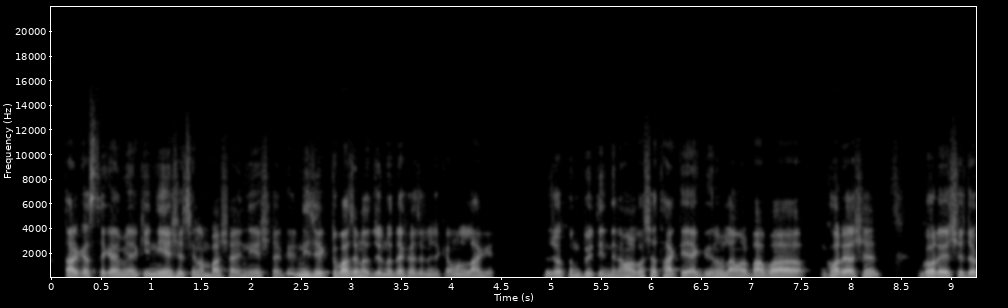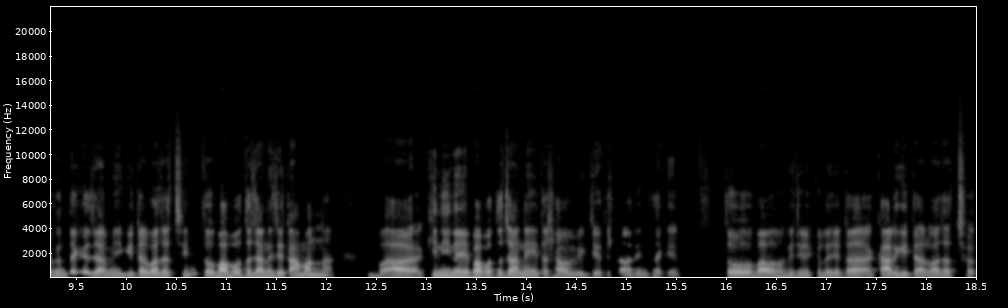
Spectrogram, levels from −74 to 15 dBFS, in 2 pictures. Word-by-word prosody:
তার 140 - +5
কাছ 145 - +1
থেকে 155 -1 0
আমি 145 -1 -3
আরকি 135 +1 -5
নিয়ে 165 +2 +3
এসেছিলাম 125 -7 -3
বাসায়। 120 +8 -2
নিয়ে 150 0 -4
এসে, 150 - -13
আর - - -9 0.2
নিজে 230 0 +2
একটু 220 -3 -6
বাজানোর 165 +2 +3
জন্য, 135 -2 0
দেখার 140 -1 0
জন্য 130 0 -6
যে, 130 - -11
কেমন 135 -1 -4
লাগে? 110 -2 -4 0.6
যখন 165 +5 -2
২ 165 +1 -1
৩ 185 - -2
দিন 190 - -5
আমার 170 -1 +1
বাসায় 160 0 -2
থাকে, 135 +3 0
১ - - -4
দিন 150 +1 -4
হল 155 - -2
আমার 150 -2 -1
বাবা 150 +3 +4 0.5
ঘরে 130 +2 +4
আসে। 185 +8 -3 0.6
ঘরে 150 +2 +5
এসে 155 +1 -3
যখন 150 0 0
দেখে 145 +1 0
যে - - +5
আমি 140 0 -6
গিটার 150 +2 +1
বাজাচ্ছি, 135 +6 0 0.2
তো - - +3
বাবাও 175 +6 +6
তো - - +3
জানে 165 -2 +3
যে - - +3
এটা 135 - +3
আমার 135 0 +2
না। 125 - -4 0.5
বা - - 0 0.4
কিনি 195 -1 0
নাই, 185 -2 +5
বাবা 150 +2 +6
তো - - 0
জানে 145 +1 +3
এটা 135 -2 -5
স্বাভাবিক, 135 +1 -2
যেহেতু 135 0 -6
সারাদিন 135 +2 -4
থাকে। 145 0 -8 0.5
তো - - +1 0.3
বাবা 160 0 +6
আমাকে 175 -1 -6
জিজ্ঞেস 165 -1 -6
করলো 170 -2 -6
যে, - - 0
"এটা 155 -1 +1 0.3
কার 140 0 +4
গিটার 130 -2 -1
বাজাচ্ছ?" 125 0 -2
150 Hz, 230 wpm, -22 LUFS, 135-165 Hz, 0.6 s, বাবাও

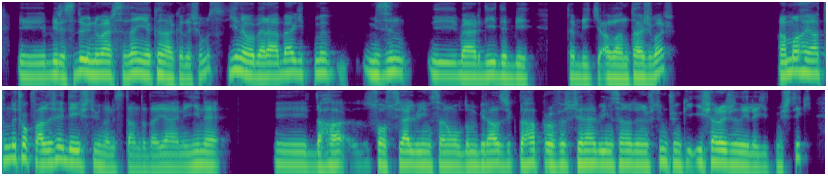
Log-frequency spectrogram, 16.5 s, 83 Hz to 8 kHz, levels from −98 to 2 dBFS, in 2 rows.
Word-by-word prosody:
eee, 145 -1 -2
birisi 150 +1 -1
de - - +7
üniversiteden 160 -2 +3
yakın 160 -1 +2
arkadaşımız. 135 +7 -4
Yine 185 -2 +3
o 150 - +3
beraber 145 +3 +3
gitmemizin, 165 +1 -3
iii, 150 -2 -2
verdiği 140 +1 +2
de 140 -2 -1
bir 130 -2 -3 0.3
tabii 130 -2 -4
ki - - -7
avantaj 135 0 +2
var - - -1 1.0
ama 175 +4 +4
hayatımda 175 +2 +1
çok 200 -2 +1
fazla 145 0 +3
şey 180 0 0
değişti 150 -2 +1
Yunanistan'da 120 -2 -5
da. 115 - -2
Yani, 125 0 -3
yine, 135 -1 0 0.5
eee, 135 -2 -3
daha 135 +2 +1 0.2
sosyal 140 0 +2
bir - - +1
insan 140 0 0
oldum, 135 0 -1
birazcık 140 0 +1
daha 150 +1 +2
profesyonel 145 +1 +2
bir 145 - +2
insana 145 0 +1
dönüştüm 140 +3 -1
çünkü 145 -1 -3
iş 155 +2 -2
aracılığıyla 140 -4 +4
gitmiştik. 125 - -9
145 Hz, 160 wpm, -24 LUFS, 135-155 Hz, 1.0 s, de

